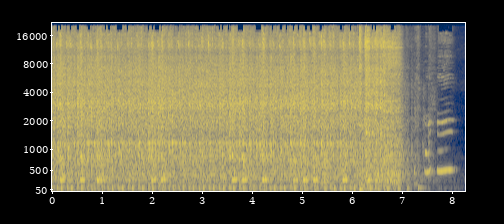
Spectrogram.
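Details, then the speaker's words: John Deere L120 mower after a carburettor replacement, choke off and a little throttle, battery run down from repeated cranking: steady cranking for about seven seconds with no firing. Hard starting, cause unconfirmed. "Still a really long crank. It shouldn't take that long."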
